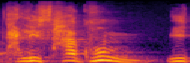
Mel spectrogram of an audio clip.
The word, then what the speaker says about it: 달리다굼: 야이로의 요청을 받아 그 죽은 딸을 살리실 때 아이야 일어나라, 우리에게는 달리다굼이라고, 우리가 성경 마가복음에 보면 달리다굼이라고 나와 있죠. 사실은 원어적인 그 발음으로 하면 달리사굼이 조금 더 가까워요.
